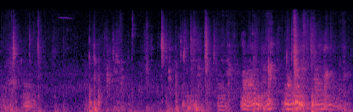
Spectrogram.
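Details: Pharaoh Hound puppies, six weeks old, playing indoors with an adult female of the same breed; low rough growling and whining bursts in uneven clusters, loudest near the end, with scuffling.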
